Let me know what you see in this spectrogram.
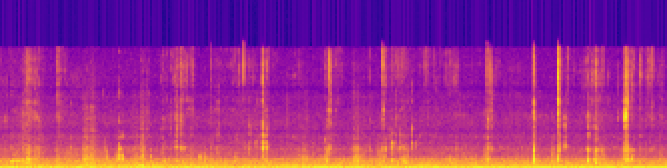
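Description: A person chewing a fried chicken tender with loud open-mouth smacking: wet lip and tongue smacks and sharp clicks throughout, over a steady low hum.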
